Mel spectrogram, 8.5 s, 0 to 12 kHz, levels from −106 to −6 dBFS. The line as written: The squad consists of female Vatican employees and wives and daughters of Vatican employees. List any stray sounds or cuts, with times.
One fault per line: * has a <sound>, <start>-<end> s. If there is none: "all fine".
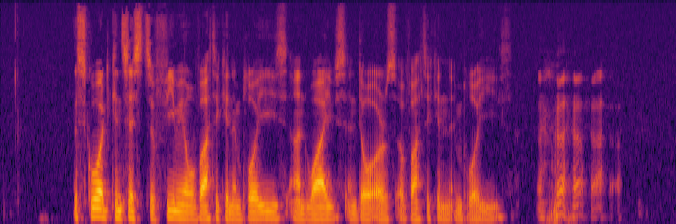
* has a laugh, 6.7-7.8 s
